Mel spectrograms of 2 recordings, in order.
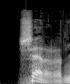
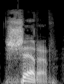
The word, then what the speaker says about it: Шерер: Шерер, немецкая фамилия, ударение на Е. Первое Е. Шерер.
